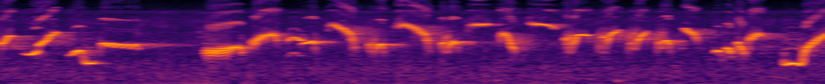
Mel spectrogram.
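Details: Varied, fast white-rumped shama song meant as training material for songbirds: dense rising and falling whistled slurs and squeaky notes, nearly continuous after a short pause.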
